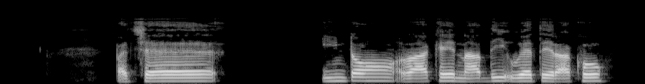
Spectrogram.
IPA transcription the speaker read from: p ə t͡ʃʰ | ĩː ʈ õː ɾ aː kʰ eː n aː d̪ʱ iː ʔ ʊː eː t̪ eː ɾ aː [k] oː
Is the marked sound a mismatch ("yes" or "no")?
yes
